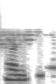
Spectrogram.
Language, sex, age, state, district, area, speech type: Punjabi, female, 18-30, Punjab, Muktsar, urban, conversation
